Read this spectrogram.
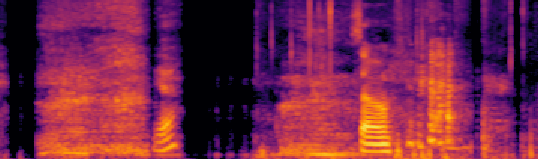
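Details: An adult man, asleep, snoring loudly: rough, rattling snores with a loud snorting, groaning catch partway through; heavy snoring.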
